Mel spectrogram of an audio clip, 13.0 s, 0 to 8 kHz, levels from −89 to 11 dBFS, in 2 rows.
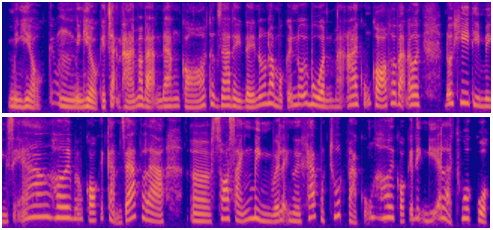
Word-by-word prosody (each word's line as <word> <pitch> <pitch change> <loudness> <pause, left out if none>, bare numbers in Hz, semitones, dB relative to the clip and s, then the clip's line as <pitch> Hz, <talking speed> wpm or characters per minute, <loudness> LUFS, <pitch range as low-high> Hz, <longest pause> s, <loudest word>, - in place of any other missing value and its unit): Mình 190 -3 -2
hiểu 180 -1 -1
cái 295 - -16
ừm, 190 -4 -1
mình 165 - 0
hiểu 175 -4 +4
cái 175 - -2
trạng - - +4
thái 155 +1 +3
mà 220 +2 +1
bạn 185 -3 +2
đang 195 +1 0
có. 170 +5 -2
Thực 250 -5 -4
ra 215 +1 +2
thì 200 -4 -1
đấy 170 0 0
nó 230 +6 -2
là 265 0 +2
một 180 -8 -4
cái - - -5
nỗi 240 +2 -2
buồn 205 -8 +2
mà 175 - -8
ai 240 +2 0
cũng - - -10
có 185 - +5
thôi 275 - -1
bạn 255 - +3
ơi. 240 +3 +3 0.3
Đôi 270 - 0
khi 280 +1 +3
thì 230 -6 -3
mình 195 -2 -3
sẽ - - +3 0.4
hơi 290 0 +3
b 265 - -8
có 210 -1 +3
cái 210 - -11
cảm - - -3
giác 300 - +4
là, 200 -8 +2 0.3
ờ, 195 -2 0
so 260 +7 +4
sánh 225 0 +4
mình 205 -9 -1
với 190 +4 -2
người 200 -2 -4
khác 300 +10 0
một 245 - -11
chút 340 +3 -3
và - - -4
cũng 370 -6 -12
hơi 290 0 -2
có 190 -9 -4
cái - - -4
định 270 -7 -5
nghĩa 200 - -3
là 280 - -1
thua 270 0 -2
cuộc 215 -8 -2
210 Hz, 280 wpm, -22 LUFS, 190-265 Hz, 0.4 s, có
